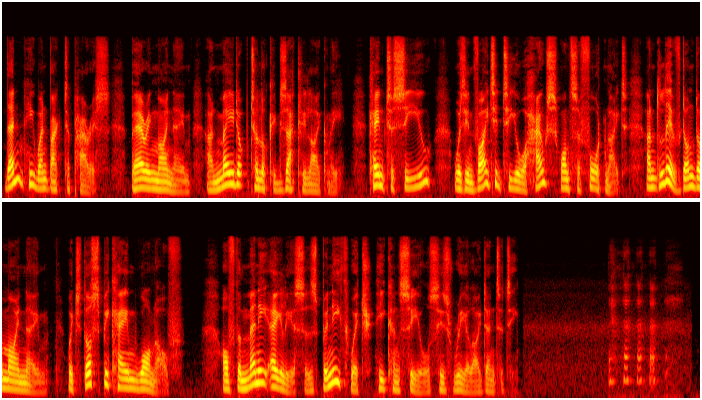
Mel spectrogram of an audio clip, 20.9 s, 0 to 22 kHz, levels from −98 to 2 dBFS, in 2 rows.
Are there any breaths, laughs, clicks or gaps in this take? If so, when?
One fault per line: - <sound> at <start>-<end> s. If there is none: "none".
- laugh at 19.6-20.7 s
